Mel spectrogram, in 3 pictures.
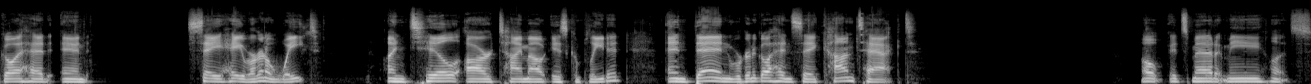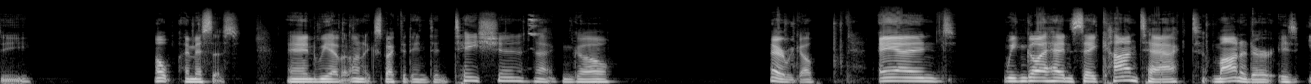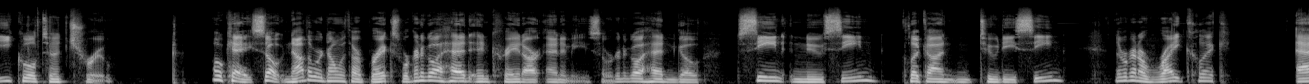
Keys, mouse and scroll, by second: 0.6 typing, 3.0 BackSpace, 7.7-9.7 typing, 13.9 click, 16.4 click, 16.5 Tab, 17.4 click, 17.9 click, 18.2 BackSpace, 18.8 click, 19.6 right click, 20.8 \, 21.3 BackSpace, 23.6-24.6 typing, 25.0 Tab, 26.1-27.4 typing.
